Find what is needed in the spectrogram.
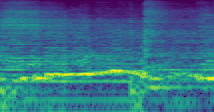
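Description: Live band music with a bass guitar line prominent over a drum kit, a low note sliding up and back down in the middle.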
